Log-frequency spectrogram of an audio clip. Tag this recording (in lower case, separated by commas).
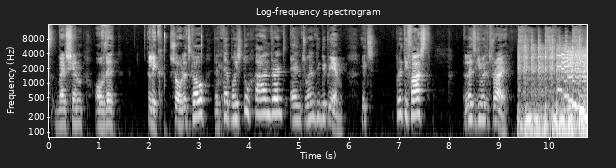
music, tapping (guitar technique), speech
